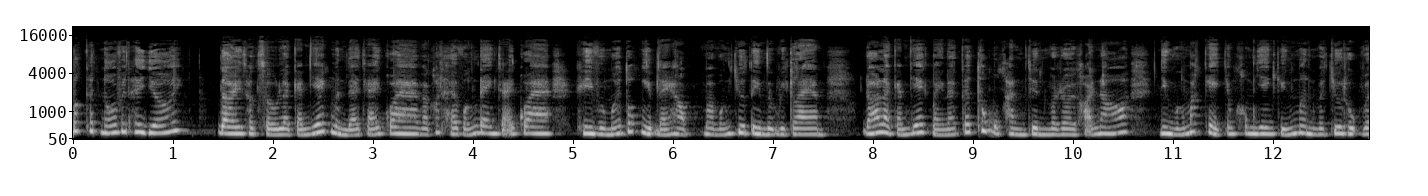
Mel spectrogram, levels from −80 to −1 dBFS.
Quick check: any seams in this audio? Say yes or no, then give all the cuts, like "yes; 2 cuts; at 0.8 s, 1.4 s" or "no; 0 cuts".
no; 0 cuts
